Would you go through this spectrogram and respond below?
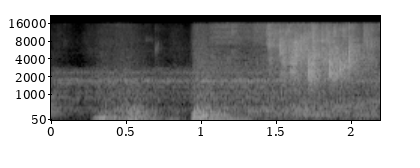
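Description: A bathroom shower is turned on and runs, a steady close rush that swells louder and hissier partway through. No voices are heard.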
